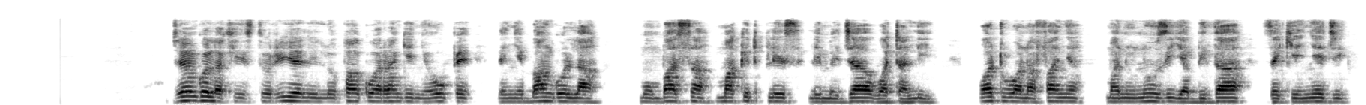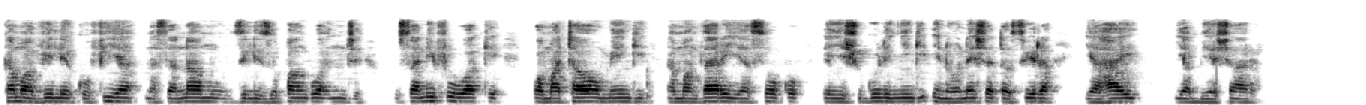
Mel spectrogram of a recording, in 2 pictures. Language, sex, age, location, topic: Swahili, male, 25-35, Mombasa, government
